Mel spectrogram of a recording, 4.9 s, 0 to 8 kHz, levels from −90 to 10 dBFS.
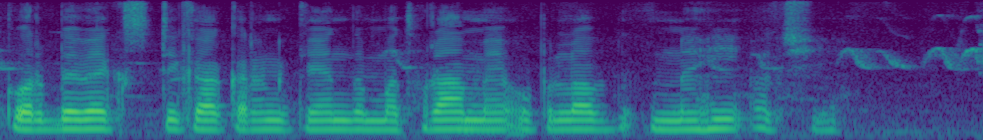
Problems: none marked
